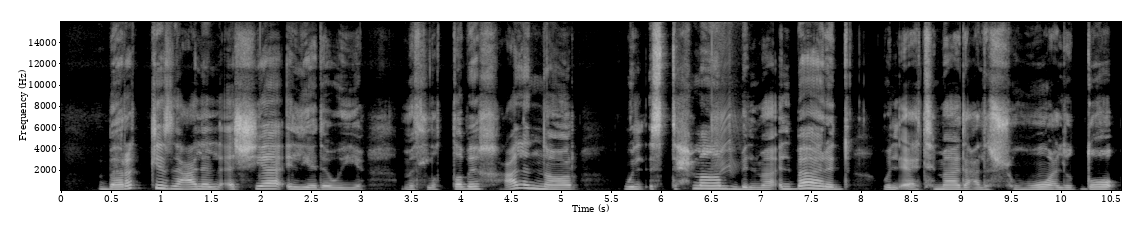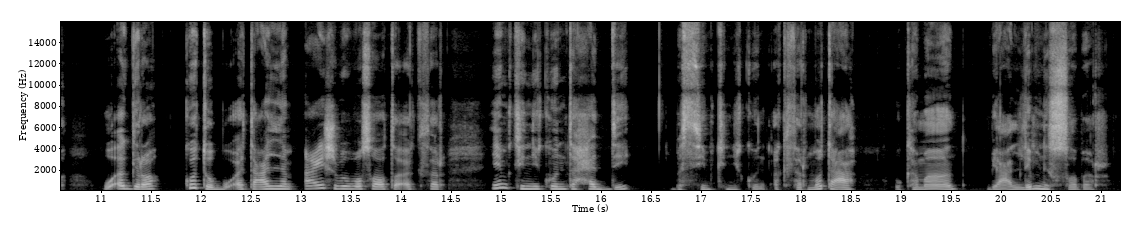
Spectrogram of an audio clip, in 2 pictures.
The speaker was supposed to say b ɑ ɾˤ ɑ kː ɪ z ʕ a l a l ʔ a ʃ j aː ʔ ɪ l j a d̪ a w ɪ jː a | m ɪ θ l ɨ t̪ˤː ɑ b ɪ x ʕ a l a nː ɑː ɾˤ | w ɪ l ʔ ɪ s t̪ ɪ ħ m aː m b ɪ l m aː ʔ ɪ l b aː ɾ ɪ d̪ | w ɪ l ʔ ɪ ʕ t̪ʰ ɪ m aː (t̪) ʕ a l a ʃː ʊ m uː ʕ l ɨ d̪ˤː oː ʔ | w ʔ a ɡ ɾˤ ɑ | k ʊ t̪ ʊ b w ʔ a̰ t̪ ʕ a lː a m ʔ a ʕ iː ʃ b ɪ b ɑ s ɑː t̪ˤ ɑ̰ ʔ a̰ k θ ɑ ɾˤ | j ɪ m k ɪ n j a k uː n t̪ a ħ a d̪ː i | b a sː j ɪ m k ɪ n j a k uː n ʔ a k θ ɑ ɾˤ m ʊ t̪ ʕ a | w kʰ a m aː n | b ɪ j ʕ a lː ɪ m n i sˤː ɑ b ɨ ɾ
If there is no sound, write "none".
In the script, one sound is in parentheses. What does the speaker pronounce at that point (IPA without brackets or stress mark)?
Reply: d̪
